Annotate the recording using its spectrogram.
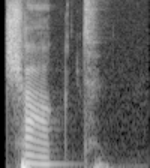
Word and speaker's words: chalked: 来，我们来看第一个生词啊，我们用加 ed 的时候，我们 onset 选择是 ch，ch，ch，chalk，chalked，chalked，注意要念 t，chalked。 chalked, chalked。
